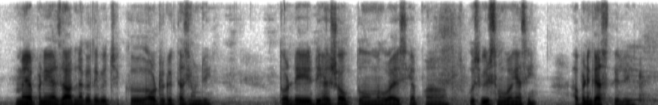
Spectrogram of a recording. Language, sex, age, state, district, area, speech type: Punjabi, male, 30-45, Punjab, Patiala, urban, spontaneous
